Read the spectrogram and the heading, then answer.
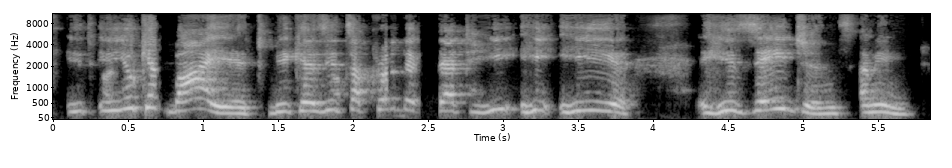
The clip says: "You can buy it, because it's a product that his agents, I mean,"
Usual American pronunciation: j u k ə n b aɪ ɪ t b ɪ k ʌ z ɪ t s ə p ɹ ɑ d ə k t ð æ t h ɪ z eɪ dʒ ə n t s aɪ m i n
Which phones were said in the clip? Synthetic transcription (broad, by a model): j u k ə n b aɪ ɪ t b ɪ k ʌ z ɪ t s ə p ɹ ɑ d ə k t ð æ t h ɪ z eɪ dʒ ə n t s aɪ m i n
